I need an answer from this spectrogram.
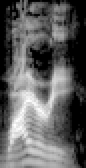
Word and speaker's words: wiry: we see the word wiry it's spelled WI ry but in fact we say it with three syllables why re wiry wiry wiry means thin with muscles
